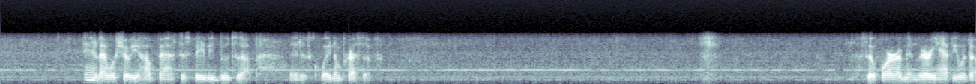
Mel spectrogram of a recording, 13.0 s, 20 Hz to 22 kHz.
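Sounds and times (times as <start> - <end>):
thin steady high whine: 0.0 - 13.0.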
